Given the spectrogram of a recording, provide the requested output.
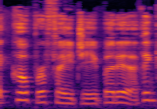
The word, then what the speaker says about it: coprophagy: Coprophagy. But it's C-O. Yeah. K-E-H is the way the dictionary. Oh, okay. Coprophagy.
